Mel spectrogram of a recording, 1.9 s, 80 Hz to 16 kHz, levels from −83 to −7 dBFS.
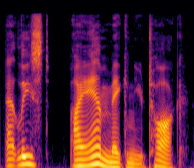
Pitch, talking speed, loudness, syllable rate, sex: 125 Hz, 215 wpm, -17 LUFS, 4.9 syllables/s, male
